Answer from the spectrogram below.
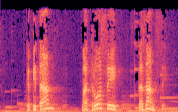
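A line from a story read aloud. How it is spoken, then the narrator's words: Solemn announcement. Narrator (Russian): пан Клякса торжественно произнес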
